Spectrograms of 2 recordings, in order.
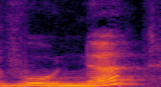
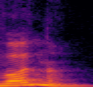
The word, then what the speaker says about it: wohne: Donc, première personne, ich wohne. Et attention, on le prononce bien, le e. Hein. C'est pas ich wohne, c'est ich wohne. Hein, le E se prononce, toutes les lettres se prononcent en allemand.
